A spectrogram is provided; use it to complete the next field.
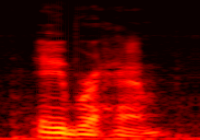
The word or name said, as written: Abraham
